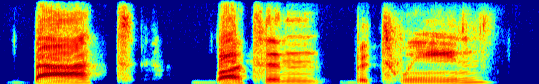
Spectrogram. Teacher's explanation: the sound is voiced the vocal chords vibrated while producing it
